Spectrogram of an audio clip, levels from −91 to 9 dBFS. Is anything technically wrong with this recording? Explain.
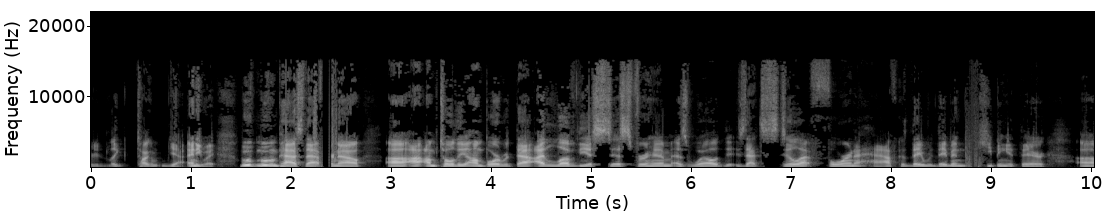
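Yes, there's an intermittent contact at 2.22–2.48 s and 8.74–8.90 s. A loose plug opens for about 105 ms and 85 ms, dropping the speech to faint hiss with crackle either side.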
